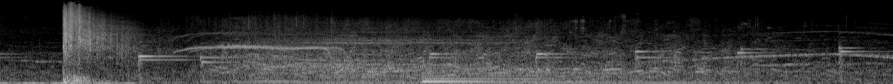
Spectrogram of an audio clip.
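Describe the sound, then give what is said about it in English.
A single sharp, loud gunshot cracks near the start, standing out against a busy, noisy scene with wavering siren-like tones and indistinct voices continuing in the background. The shot rings out at 6 p.m. while a man stands on a balcony above a parking lot. “Then a gunshot rang out.”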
